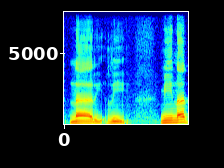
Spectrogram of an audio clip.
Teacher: rnya dibaca dengan tarkik tipis sebab apa rnya ini berharakat kasrah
